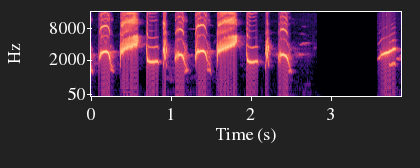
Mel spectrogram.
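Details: Repeated phrases from an Asian pied starling singing 'gacor' as a lure: about a dozen loud arched whistled notes alternating with harsh buzzy bursts in quick succession, a second of silence, then a short rising whistle.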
